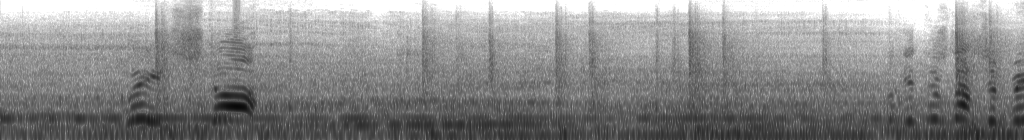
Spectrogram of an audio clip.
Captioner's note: chilling music continuing; clones snarling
